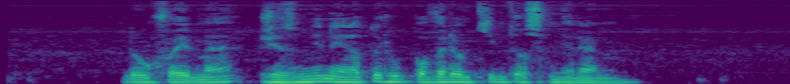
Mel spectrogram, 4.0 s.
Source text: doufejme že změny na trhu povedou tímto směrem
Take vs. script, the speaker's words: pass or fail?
pass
